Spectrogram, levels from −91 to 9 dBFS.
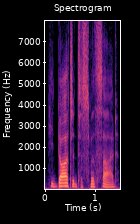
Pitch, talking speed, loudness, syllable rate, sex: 130 Hz, 195 wpm, -16 LUFS, 4.4 syllables/s, male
